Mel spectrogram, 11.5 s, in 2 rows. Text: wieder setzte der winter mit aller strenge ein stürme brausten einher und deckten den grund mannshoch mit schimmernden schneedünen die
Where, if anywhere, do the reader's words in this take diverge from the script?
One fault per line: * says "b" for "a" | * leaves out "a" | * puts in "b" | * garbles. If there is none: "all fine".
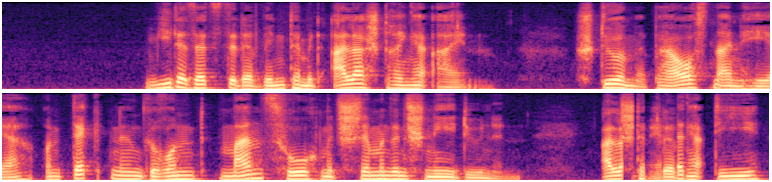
* garbles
